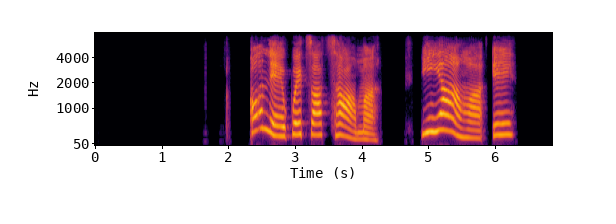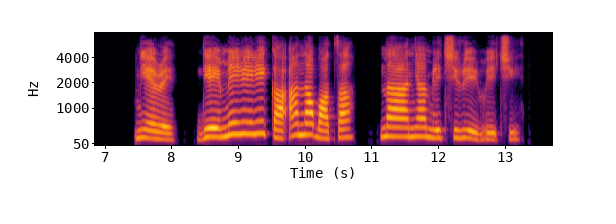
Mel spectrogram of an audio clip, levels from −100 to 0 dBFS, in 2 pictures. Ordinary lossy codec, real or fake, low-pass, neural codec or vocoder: none; fake; 7.2 kHz; codec, 24 kHz, 0.9 kbps, WavTokenizer, small release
